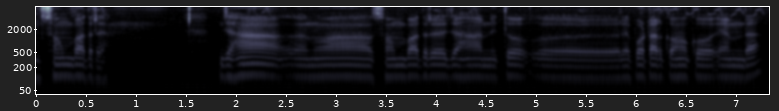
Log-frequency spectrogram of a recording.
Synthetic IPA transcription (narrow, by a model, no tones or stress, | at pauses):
sɔmbad̪ɾɛ | d͡ʒaɦãnɔwasɔmbad̪ɾɛd͡ʒaɦãnit̪ɔ | ɾɛpɔɾʈaɾkɔɦɔ̃kɔɛmd̪a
